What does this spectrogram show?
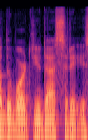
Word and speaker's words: Udacity: two tables 13 landmarks notice how screen view to pronounce the word Udacity as Judah city this is a pretty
